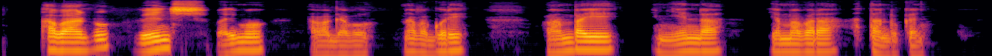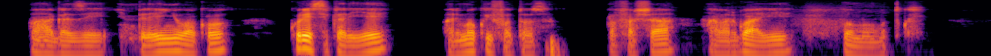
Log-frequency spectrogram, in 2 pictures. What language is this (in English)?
Kinyarwanda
